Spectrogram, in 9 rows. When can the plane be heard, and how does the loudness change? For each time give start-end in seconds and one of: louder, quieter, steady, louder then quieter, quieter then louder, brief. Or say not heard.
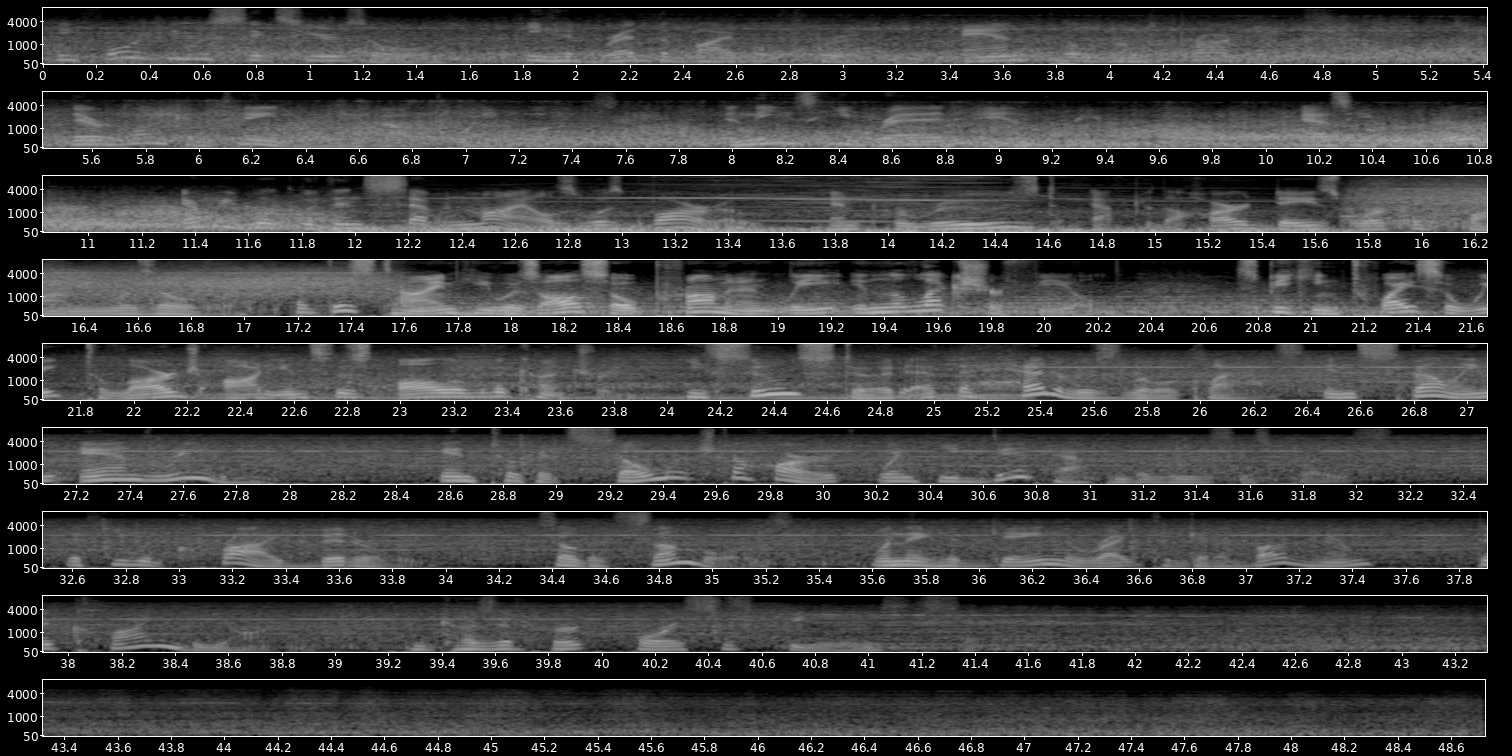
0.0-48.6 quieter.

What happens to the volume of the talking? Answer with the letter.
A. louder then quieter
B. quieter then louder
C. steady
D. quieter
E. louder
A.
